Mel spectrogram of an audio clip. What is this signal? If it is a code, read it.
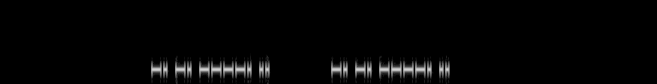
Morse code, heard as a keyed tone, about 37 wpm, 700 Hz. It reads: NN9I NN9I
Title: USA Call Signs - 4 Characters - Repeated 2x - 40wpm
